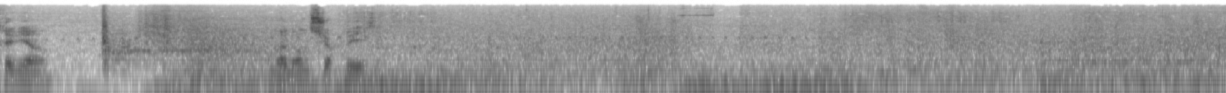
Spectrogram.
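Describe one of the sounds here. A car engine rumbles steadily as the vehicle drives.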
